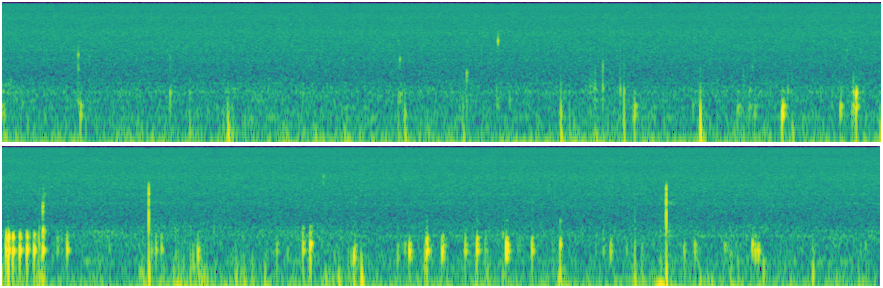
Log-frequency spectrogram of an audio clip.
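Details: Loud stomach growling after drinking coffee: soft gurgles and bubbling rumbles with a louder gurgling burst midway; borborygmi.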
